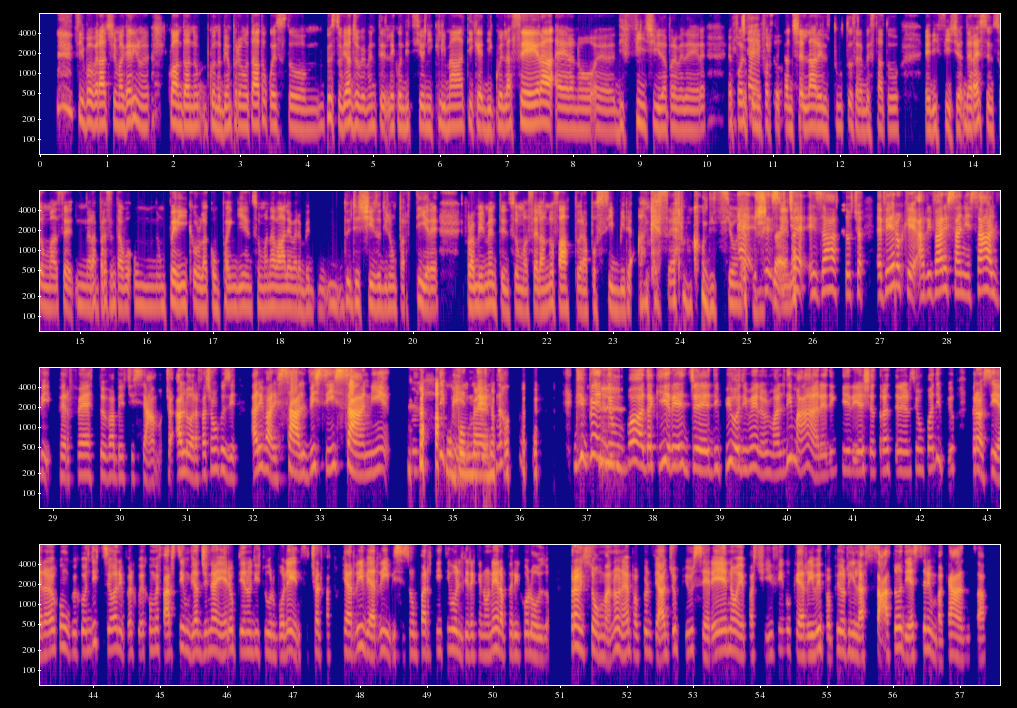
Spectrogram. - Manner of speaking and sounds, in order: "Probabilmente" said as "proabilmente"; laughing while speaking: "anche se era una condizione oscena"; other background noise; laughing while speaking: "no?"; chuckle; chuckle; "proprio" said as "propio"; "proprio" said as "propio"
- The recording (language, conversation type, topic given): Italian, podcast, Qual è stata la tua peggiore disavventura in vacanza?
